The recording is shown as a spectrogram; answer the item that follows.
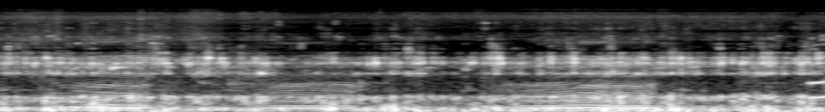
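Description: Water in a bong bubbling steadily as someone takes a long hit from it.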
